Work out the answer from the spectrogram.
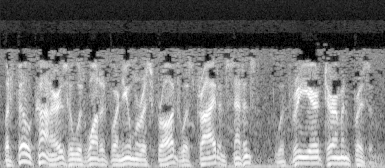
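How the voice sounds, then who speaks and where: An actor playing a calm, businesslike FBI agent with formal, clipped delivery in 1950s radio drama style. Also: male voice, lowish voice, a little fast, a little hiss or hum, lightly acted. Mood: matter-of-fact. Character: calm, matter-of-fact male FBI agent narrating his case. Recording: muffled 1950s radio recording, music behind.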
